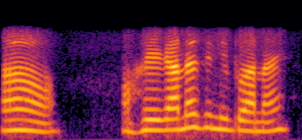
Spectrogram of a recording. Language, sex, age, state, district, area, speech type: Assamese, female, 60+, Assam, Majuli, urban, conversation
